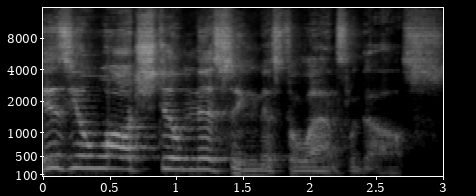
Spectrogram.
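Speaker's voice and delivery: put-on loud, swooping, drawling southern accent. Reading a friend's text message aloud on request: southern drawl. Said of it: "Read it in your southern drawl".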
